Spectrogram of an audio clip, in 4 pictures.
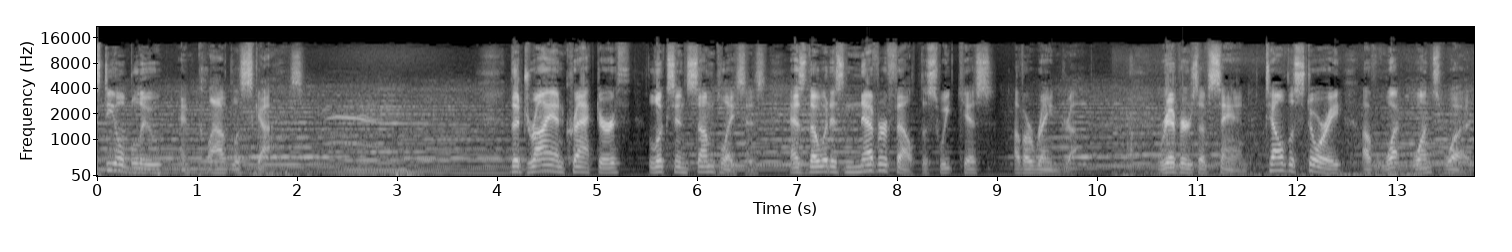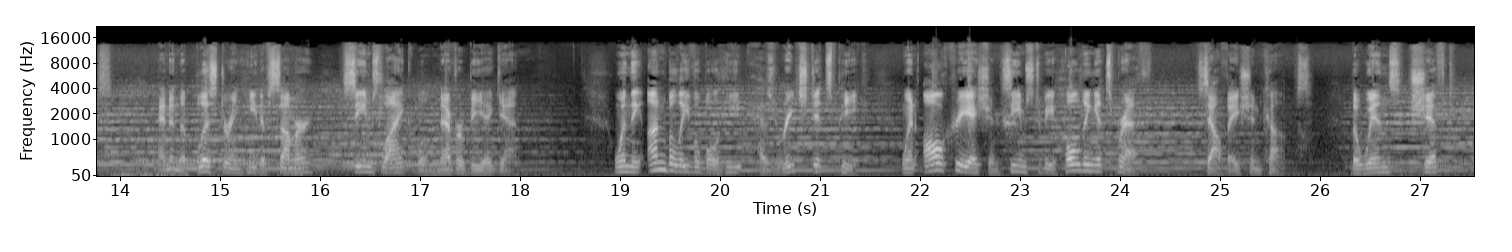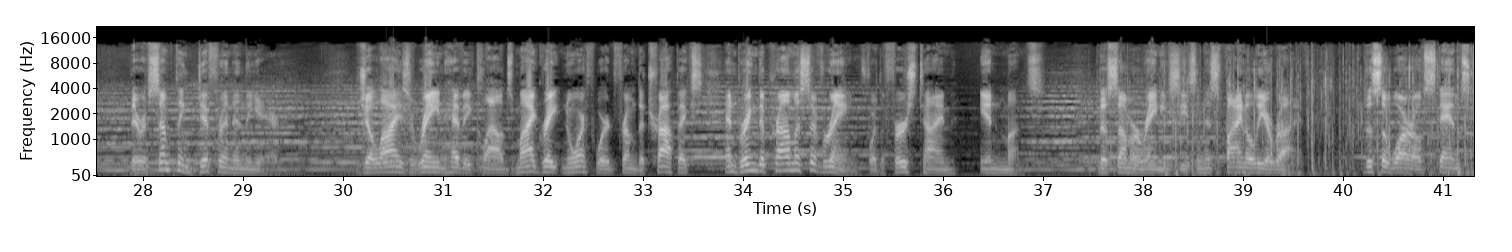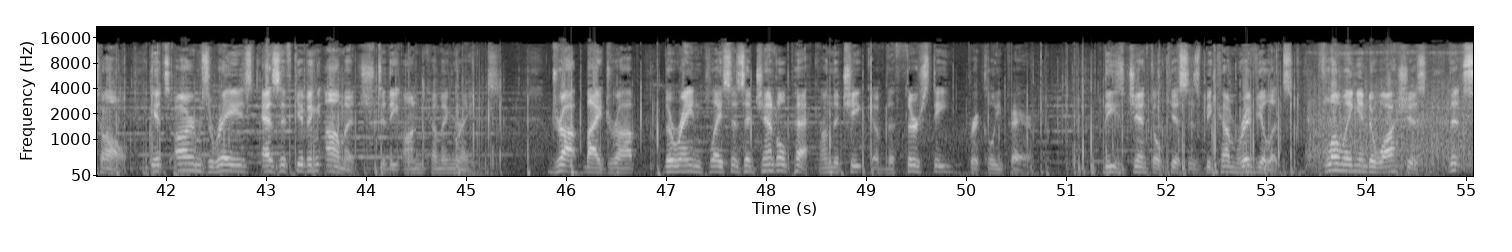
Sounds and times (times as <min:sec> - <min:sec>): Speech: 0:00.0 - 0:02.1, 0:04.0 - 0:09.9, 0:10.6 - 0:18.0, 0:18.9 - 0:29.4, 0:30.1 - 0:37.0, 0:37.6 - 0:39.6, 0:40.2 - 0:50.7, 0:51.4 - 0:55.0
Music: 0:00.0 - 0:55.0.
